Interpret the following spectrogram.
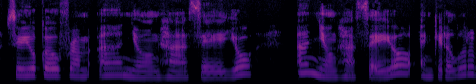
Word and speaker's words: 안녕하세요: There are 5 syllables in the word 안녕하세요, and it is the polite way to say hello. And you will learn to speak it slowly.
